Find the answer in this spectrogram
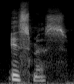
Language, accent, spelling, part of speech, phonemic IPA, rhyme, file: English, US, isthmus, noun, /ˈɪs.məs/, -ɪsməs, En-us-isthmus.ogg
- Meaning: 1. A narrow strip of land, bordered on both sides by water, and connecting two larger landmasses 2. Any such narrow part connecting two larger structures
